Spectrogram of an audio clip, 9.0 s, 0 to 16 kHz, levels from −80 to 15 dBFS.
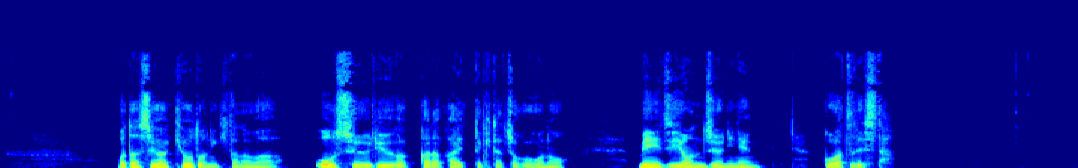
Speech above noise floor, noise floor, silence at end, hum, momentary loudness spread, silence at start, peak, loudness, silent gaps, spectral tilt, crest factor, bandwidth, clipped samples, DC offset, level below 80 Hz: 60 dB; -84 dBFS; 1.6 s; none; 14 LU; 1 s; -8 dBFS; -26 LUFS; none; -6.5 dB/octave; 20 dB; 11.5 kHz; under 0.1%; under 0.1%; -56 dBFS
